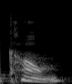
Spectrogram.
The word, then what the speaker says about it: comb: So if we look at the word over here, comb, we don't say comb, we say comb.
